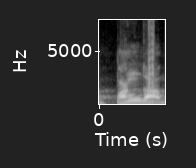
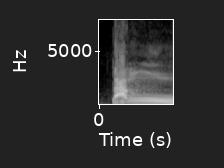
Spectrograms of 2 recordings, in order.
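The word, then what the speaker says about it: bhaṅga: 본래 A 뒤에 A는 지금 힌디 마라티가 인도 말에서 이건 발음 안 합니다. A는 발음 안 합니다. 그죠? 산스크리트 빨리에서만 고전 언어에서만 이게 지금 그죠? 발음하는 거로 되어 있습니다. 됐죠? 힌디 마라티어는 이게 발음을 안 합니다.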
